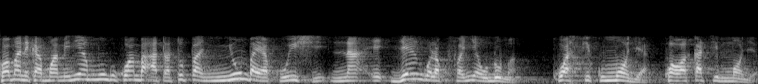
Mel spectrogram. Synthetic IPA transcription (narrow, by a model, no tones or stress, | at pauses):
kwamanikamuwaminiamuŋɡukwambaatatupaɲumbajakuiʃinaʄɛŋɡɔlaku̥faɲiahuɗuma̰ | kwasikum̩mɔʄa̰kwawakatim̩mɔʄa̰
